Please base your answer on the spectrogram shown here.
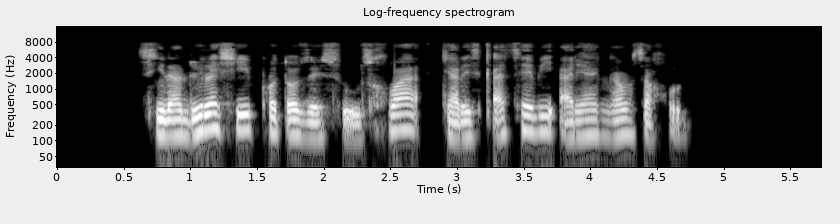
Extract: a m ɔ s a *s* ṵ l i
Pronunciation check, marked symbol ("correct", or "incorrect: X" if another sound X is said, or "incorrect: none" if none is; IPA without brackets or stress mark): incorrect: χ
